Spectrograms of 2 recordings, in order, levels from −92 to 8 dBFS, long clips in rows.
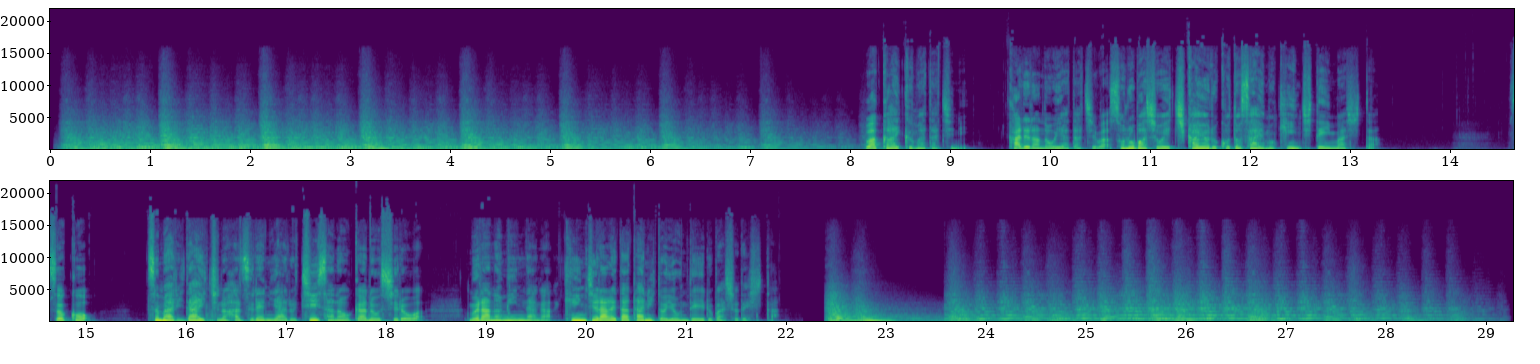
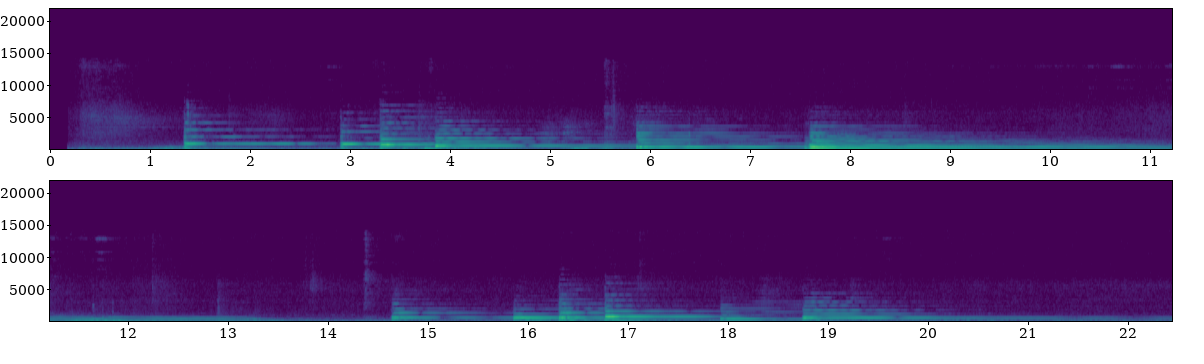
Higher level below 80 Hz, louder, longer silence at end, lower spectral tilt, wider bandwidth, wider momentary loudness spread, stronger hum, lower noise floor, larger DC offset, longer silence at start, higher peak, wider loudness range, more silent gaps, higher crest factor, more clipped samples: first, -50 dBFS vs -80 dBFS; first, -21 LUFS vs -40 LUFS; first, 0.45 s vs 0 s; second, -5 dB/octave vs -6.5 dB/octave; first, 16.5 kHz vs 14 kHz; second, 19 LU vs 25 LU; neither; first, -75 dBFS vs -67 dBFS; neither; second, 0.1 s vs 0.3 s; first, 0 dBFS vs -16 dBFS; second, 12 LU vs 15 LU; neither; about the same, 22 dB vs 26 dB; neither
